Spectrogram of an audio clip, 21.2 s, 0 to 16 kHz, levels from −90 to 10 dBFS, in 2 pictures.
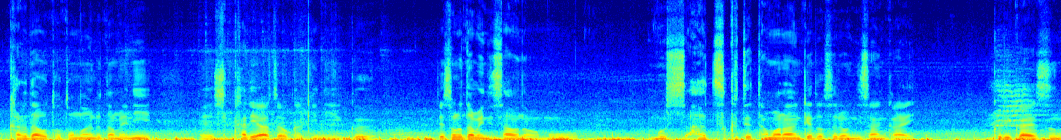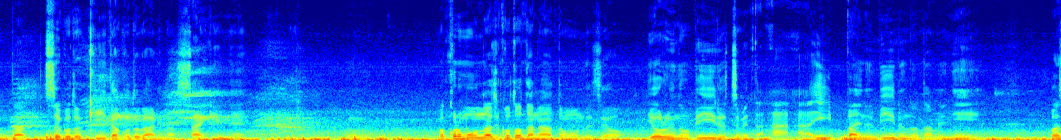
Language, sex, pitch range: Japanese, male, 90-115 Hz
